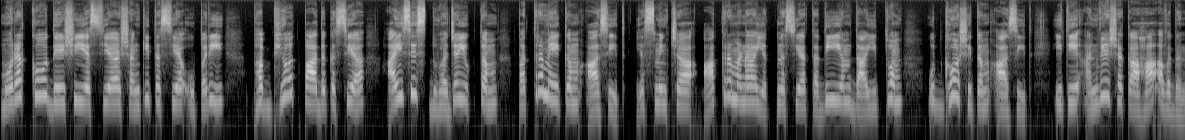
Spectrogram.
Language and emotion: Sanskrit, neutral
